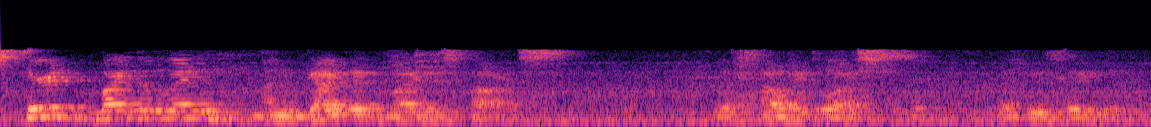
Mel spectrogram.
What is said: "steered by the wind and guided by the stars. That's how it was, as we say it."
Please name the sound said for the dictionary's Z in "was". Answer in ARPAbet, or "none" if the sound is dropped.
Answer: S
